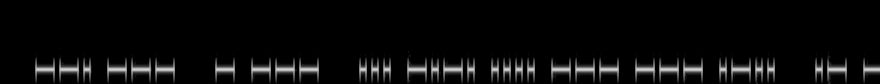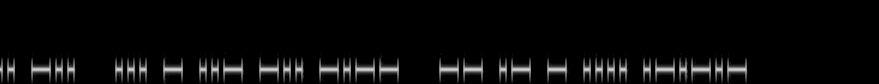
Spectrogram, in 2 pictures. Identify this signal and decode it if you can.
Morse code, heard as a keyed tone, about 20 wpm, 700 Hz. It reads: GO TO SCHOOL AND STUDY MATH.
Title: Sentences from Top 1000 Words - Review Part 6 - 20wpm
